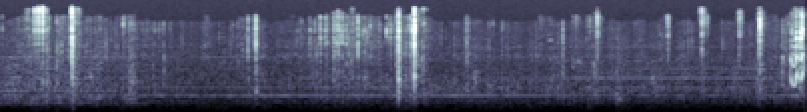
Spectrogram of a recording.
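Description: Near silence, with a few faint clicks of the plastic push clips and the upper radiator cover being worked loose.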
